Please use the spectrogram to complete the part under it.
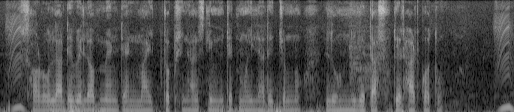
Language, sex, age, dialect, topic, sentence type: Bengali, male, 18-24, Standard Colloquial, banking, question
